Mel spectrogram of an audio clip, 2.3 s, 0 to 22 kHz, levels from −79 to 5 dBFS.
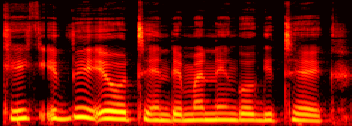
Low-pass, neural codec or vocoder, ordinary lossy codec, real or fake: none; none; none; real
